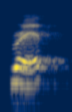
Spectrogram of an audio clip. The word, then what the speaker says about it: celebrate: The last three-syllable words is celebrate. Stress on the first syllable.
